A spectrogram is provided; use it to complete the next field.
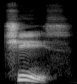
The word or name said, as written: chis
